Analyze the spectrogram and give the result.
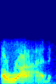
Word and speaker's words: Aryde: So if anybody reads it, here's the pronunciation. It's called Aride, A-R-Y-D-E. Because you hear people say, I'll be over there when I get a ride.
